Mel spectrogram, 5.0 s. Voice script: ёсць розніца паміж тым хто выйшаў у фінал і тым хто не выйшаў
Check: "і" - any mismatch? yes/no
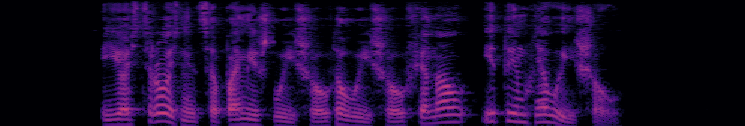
no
